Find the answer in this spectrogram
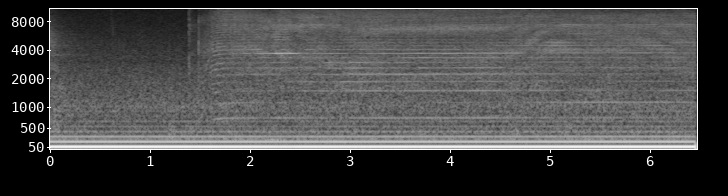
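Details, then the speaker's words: Low-speed straight handpiece with a maxi-cut bur trimming external excess resin from an alginate-technique temporary crown: steady low motor hum with a faint higher whine. "Então nós vamos fazer a remoção desses excessos externos."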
